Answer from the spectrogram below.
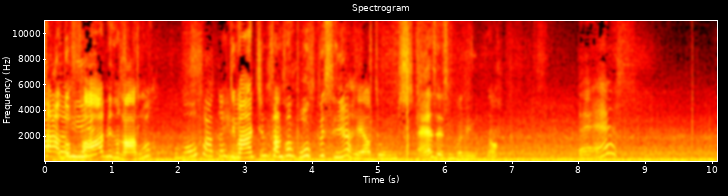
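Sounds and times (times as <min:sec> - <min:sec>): diesel engines rumbling: 0:00.0 - 0:10.0.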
